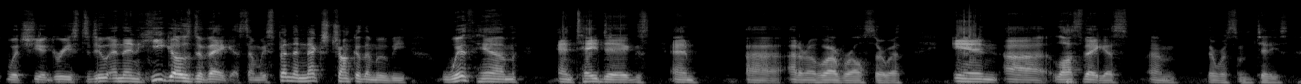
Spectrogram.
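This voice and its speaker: A man's voice: on the low side, moderate pace, a bit bright. A man co-hosting a podcast, casually recapping a movie in a rambling, irreverent, profane way with wry, flippant asides. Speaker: podcast co-host.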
